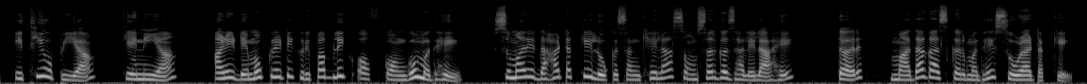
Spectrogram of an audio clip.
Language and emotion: Marathi, neutral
